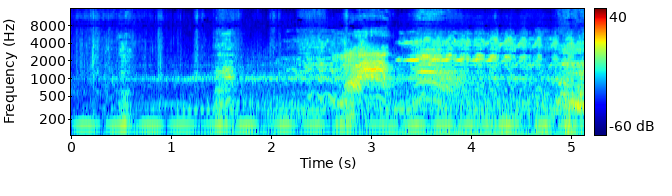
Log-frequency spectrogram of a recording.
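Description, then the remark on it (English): Several horses neigh and whinny in agitated bursts, loud, with a low steady rumble underneath and a faint clatter like hooves or movement. “Cast something on the damn horses.”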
